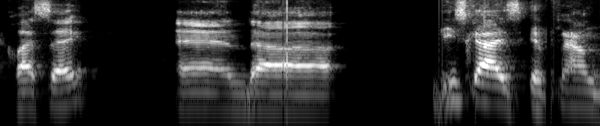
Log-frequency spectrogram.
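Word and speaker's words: Clase: How do you pronounce his last name? Class A, yeah. Class A.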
